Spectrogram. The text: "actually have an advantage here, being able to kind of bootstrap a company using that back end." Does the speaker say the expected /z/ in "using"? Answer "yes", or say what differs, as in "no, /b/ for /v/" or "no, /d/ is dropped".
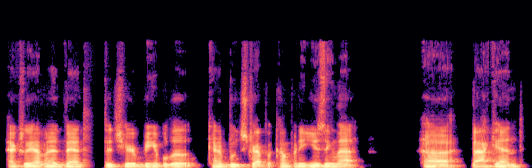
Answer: yes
